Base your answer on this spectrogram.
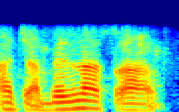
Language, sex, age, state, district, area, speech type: Marathi, male, 30-45, Maharashtra, Akola, rural, conversation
